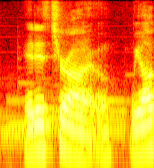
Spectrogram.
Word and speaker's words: Toronto: there in at the end but it it is silent it is Toronto we all call it Toronto and I lived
